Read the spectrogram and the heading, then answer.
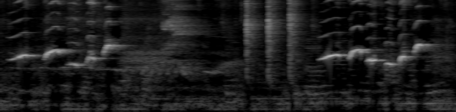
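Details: Female white-rumped shama in vigorous ngeplong song: a rapid string of bright slurred whistles, a pause broken by sharp clicking bursts, then another fast run of fluting notes, with faint low hum behind.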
